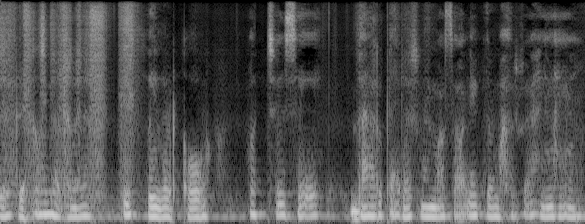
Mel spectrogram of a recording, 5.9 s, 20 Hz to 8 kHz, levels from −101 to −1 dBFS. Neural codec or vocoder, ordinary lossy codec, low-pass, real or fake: codec, 16 kHz, 1 kbps, FreqCodec, larger model; none; none; fake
